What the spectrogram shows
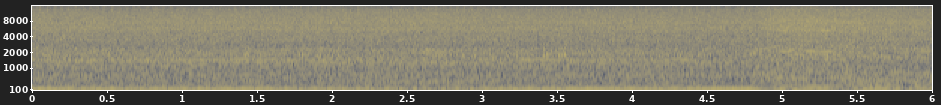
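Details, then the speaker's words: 1990 Ford Bronco Eddie Bauer V8 after replacing ignition module and distributor pickup coil for hard/no start, fires up nicely into an even smooth idle, no misses or ticks. Normal idle. "all right guys so she fires up real nice sounds healthy idle's really good"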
